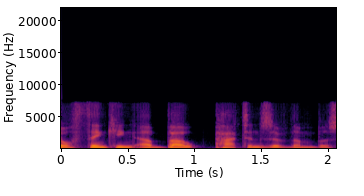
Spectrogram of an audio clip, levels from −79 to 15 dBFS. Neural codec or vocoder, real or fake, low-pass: codec, 16 kHz, 0.2 kbps, FocalCodec; fake; 7.2 kHz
